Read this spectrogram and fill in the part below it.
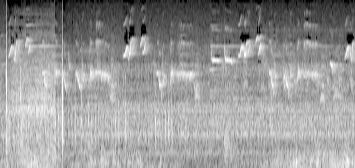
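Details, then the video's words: Singing Oriental magpie-robin, one of several days' recordings with a fresh tune daily; a few sharp clicks open the clip, then a run of clear whistled slurs and high piping notes with brief pauses between phrases. "Singing Magpie Robin - beautiful call"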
